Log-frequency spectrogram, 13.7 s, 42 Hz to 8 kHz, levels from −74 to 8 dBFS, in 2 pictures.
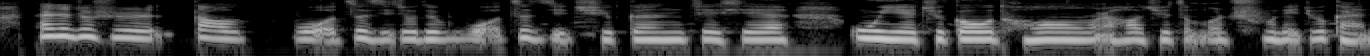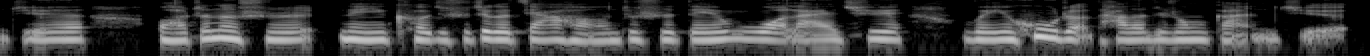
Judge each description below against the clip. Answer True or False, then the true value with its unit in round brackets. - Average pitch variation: False (1.4 semitones)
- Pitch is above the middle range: True (200 Hz)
